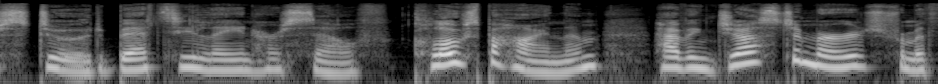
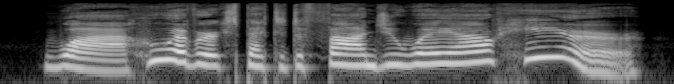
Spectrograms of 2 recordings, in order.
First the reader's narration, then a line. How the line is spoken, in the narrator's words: exclaimed a brisk and cheerful voice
